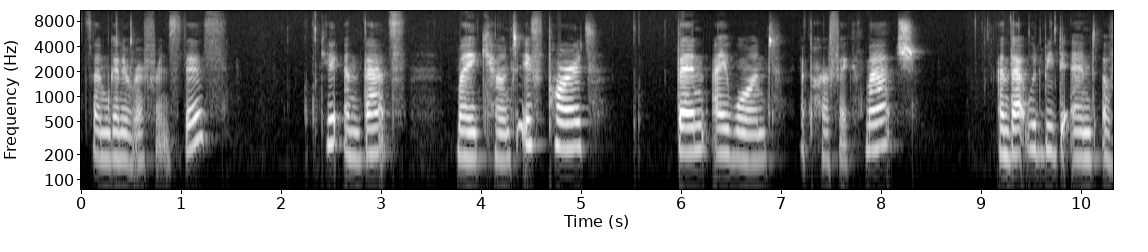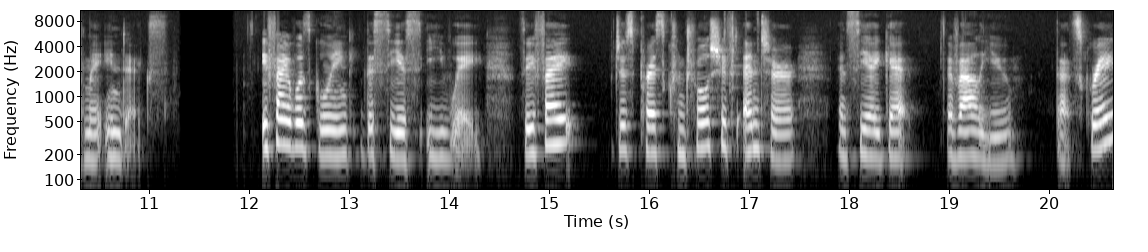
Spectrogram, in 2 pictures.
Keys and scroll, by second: 16.4 ctrl+shift+Return.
